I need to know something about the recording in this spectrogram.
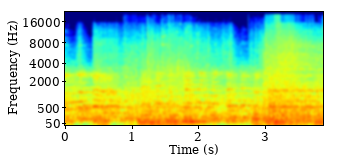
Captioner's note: elephant trumpeting; exploding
